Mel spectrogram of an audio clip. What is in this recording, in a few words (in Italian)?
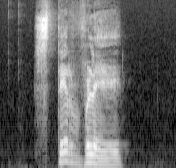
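"stervlê", Reggiano; obliquo, storto; sbilenco, sciancato; reggiane; dialetto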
